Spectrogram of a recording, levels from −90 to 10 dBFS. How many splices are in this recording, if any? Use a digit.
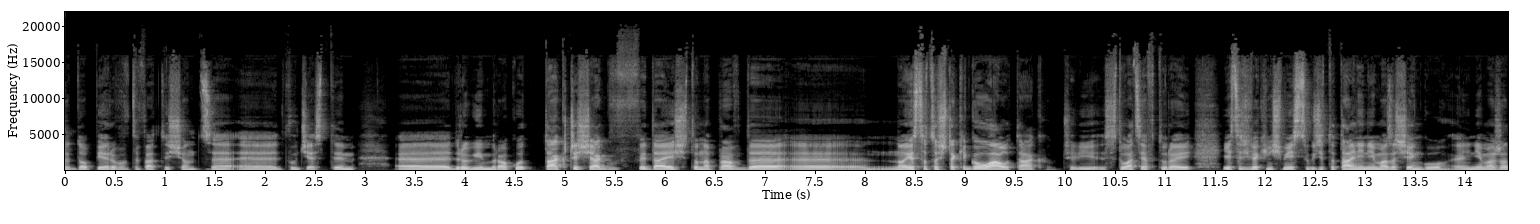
1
